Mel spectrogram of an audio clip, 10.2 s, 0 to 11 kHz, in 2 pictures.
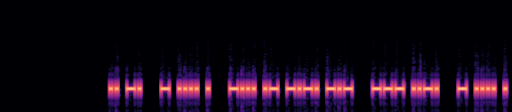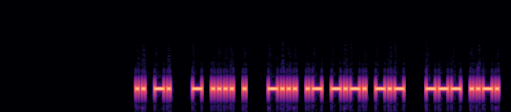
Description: Morse code, heard as a keyed tone, about 35 wpm, 700 Hz. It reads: IN THE BACK OF THE IN THE BACK OF
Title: Speed-Racing - Sets of 5 Words 28wpm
